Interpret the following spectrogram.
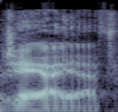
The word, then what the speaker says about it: GIF: I call it a GIF because GIF, G is hard. It's a hard G before a vowel, so it's a GIF. Yeah, but apparently the guy that invented it said it's a GIF. A GIF. GIF is GIF what like JIF.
